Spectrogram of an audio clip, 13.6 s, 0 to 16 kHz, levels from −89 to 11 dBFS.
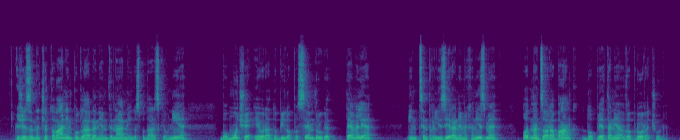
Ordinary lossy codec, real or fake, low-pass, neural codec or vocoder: Opus, 64 kbps; real; 10.8 kHz; none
